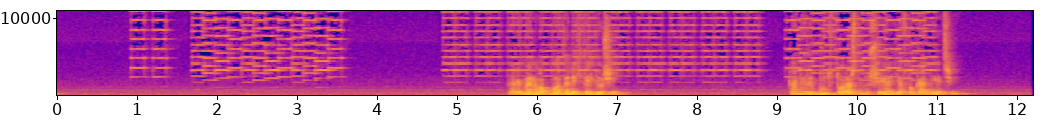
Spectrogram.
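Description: A small drone beeps a quick series of electronic tones.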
